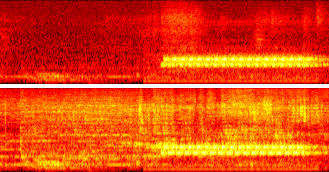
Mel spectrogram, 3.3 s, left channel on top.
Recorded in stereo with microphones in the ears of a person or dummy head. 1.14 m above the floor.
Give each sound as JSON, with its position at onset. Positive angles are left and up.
{"t": 1.4, "sound": "a phone ringing", "side_deg": -25, "distance_m": 0.7}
